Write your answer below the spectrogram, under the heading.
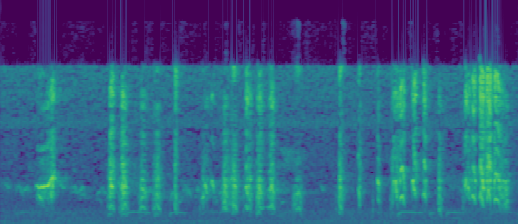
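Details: Dense, busy song of a long-tailed shrike, recorded as a lure to spur other birds into singing: quick chattering high notes tumbling together, with a few soft whistled slurs mixed in.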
